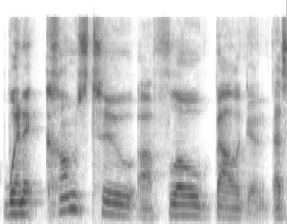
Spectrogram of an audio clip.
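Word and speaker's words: Flo Balogun: Uh Paul, when it comes to uh Flo Balagan, that's how you pronounce his name.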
